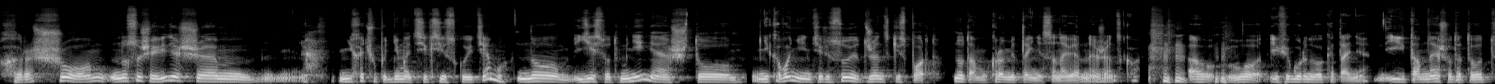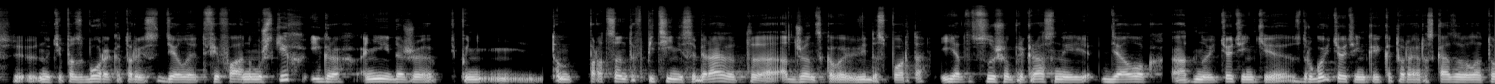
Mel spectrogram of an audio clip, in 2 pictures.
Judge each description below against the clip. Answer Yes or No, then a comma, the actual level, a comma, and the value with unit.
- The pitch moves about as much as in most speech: No, narrow, 2.2 semitones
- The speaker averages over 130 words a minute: Yes, average, 145 wpm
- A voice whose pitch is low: Yes, low, 120 Hz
